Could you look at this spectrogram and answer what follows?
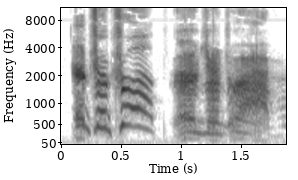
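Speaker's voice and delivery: high gurgly squid voice, shouted; Admiral Akbar voice. Pretend. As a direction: shriek it like a squid alien. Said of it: "Do it".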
